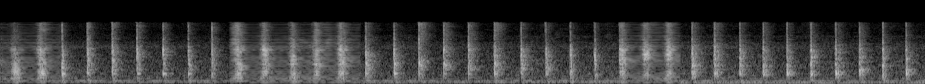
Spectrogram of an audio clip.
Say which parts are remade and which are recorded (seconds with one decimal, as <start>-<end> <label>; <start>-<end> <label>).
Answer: 0.0-0.6 remade; 0.6-2.3 recorded; 2.3-3.6 remade; 3.6-6.2 recorded; 6.2-6.8 remade; 6.8-9.3 recorded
